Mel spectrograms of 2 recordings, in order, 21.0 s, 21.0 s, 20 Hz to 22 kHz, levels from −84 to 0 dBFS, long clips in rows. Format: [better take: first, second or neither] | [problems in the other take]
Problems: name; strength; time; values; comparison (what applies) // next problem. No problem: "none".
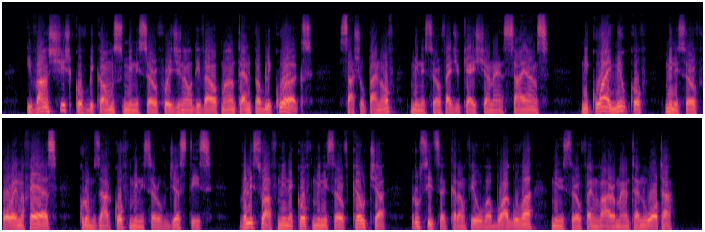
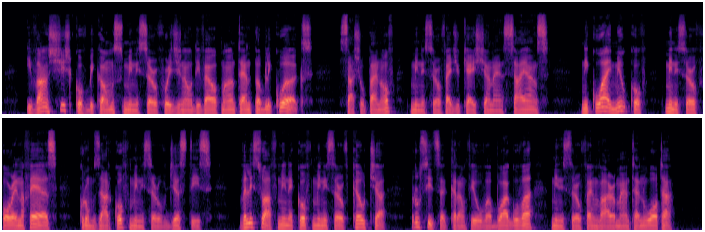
second | distortion; slight; 4% of the sound clipped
